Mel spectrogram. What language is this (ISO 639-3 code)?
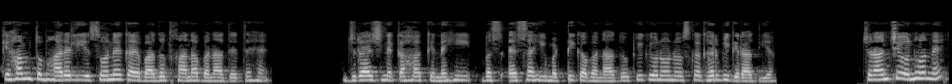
urd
